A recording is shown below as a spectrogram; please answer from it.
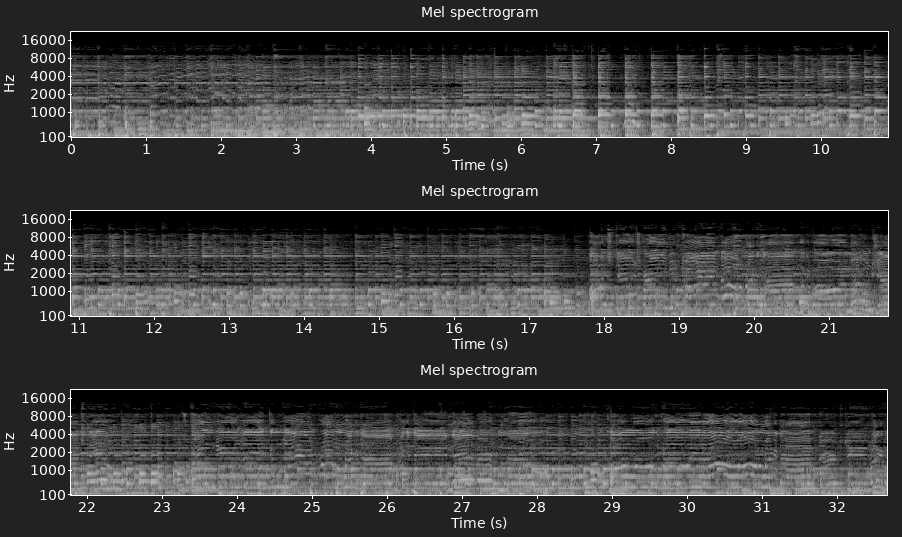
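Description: Live bluegrass band playing an instrumental passage without singing: banjo rolls leading over acoustic guitar and bass. The texture changes about eighteen seconds in.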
